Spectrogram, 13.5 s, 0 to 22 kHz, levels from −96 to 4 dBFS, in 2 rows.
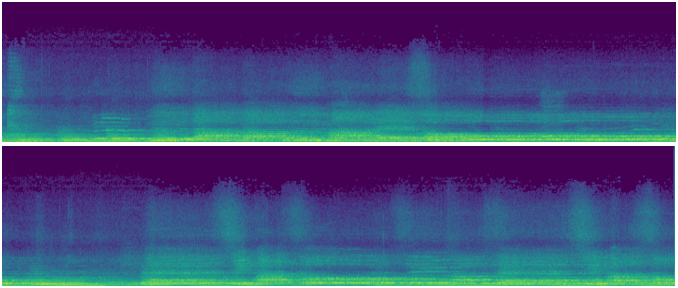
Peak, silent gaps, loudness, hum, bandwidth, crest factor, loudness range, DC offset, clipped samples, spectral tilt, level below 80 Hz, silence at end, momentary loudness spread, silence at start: -4 dBFS; none; -18 LUFS; none; 13.5 kHz; 14 dB; 2 LU; under 0.1%; under 0.1%; -7 dB/octave; -58 dBFS; 0 s; 4 LU; 0 s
